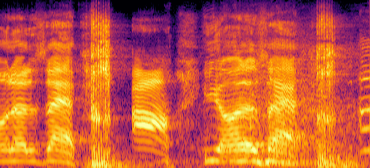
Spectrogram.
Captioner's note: snore; snores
